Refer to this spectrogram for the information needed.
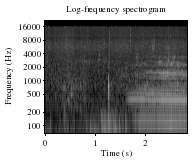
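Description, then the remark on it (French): A low, drawn-out song note of a migrating male humpback whale, picked up by a hydrophone about ten metres below the surface with the boat engine stopped, moans steadily through the second half, rich with harmonics, rising out of murky underwater rumble and a few faint clicks. “vous aurez peut-être reconnu la fameuse baleine à bosse. C'est un champ de mâle en pleine migration.”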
